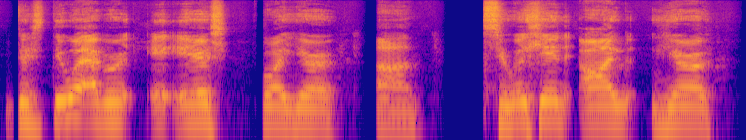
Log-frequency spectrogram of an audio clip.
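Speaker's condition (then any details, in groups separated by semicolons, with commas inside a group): Cerebral palsy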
